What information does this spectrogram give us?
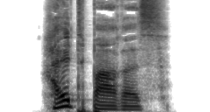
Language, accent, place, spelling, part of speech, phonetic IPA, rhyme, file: German, Germany, Berlin, haltbares, adjective, [ˈhaltbaːʁəs], -altbaːʁəs, De-haltbares.ogg
- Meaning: strong/mixed nominative/accusative neuter singular of haltbar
